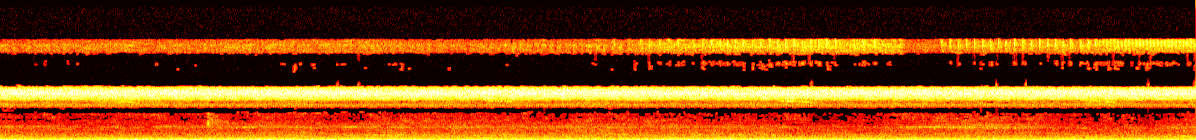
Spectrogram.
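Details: Steady low outdoor rumble like distant traffic, with a faint high hum and no clear barking or howling.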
